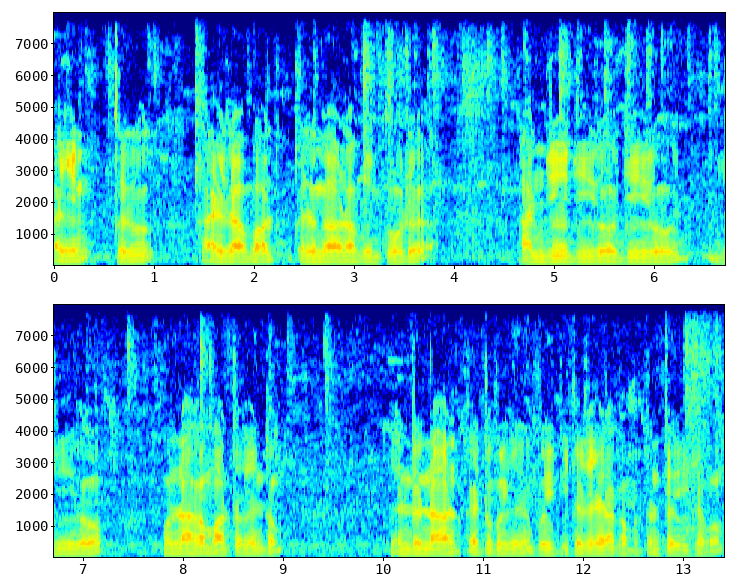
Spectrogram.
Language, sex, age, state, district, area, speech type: Tamil, male, 60+, Tamil Nadu, Thanjavur, rural, read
